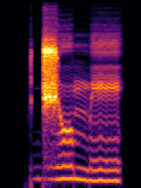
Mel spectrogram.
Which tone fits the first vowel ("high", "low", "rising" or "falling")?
high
